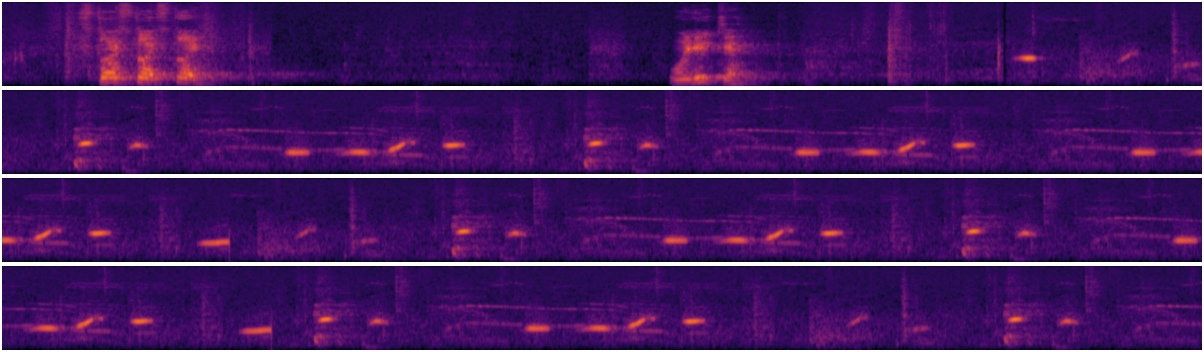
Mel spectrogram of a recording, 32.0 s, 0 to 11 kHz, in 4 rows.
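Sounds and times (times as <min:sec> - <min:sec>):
person whistling: 0:06.7 - 0:07.6, 0:08.5 - 0:11.2, 0:11.9 - 0:18.1, 0:19.0 - 0:21.7, 0:22.4 - 0:28.8, 0:30.7 - 0:32.0.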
